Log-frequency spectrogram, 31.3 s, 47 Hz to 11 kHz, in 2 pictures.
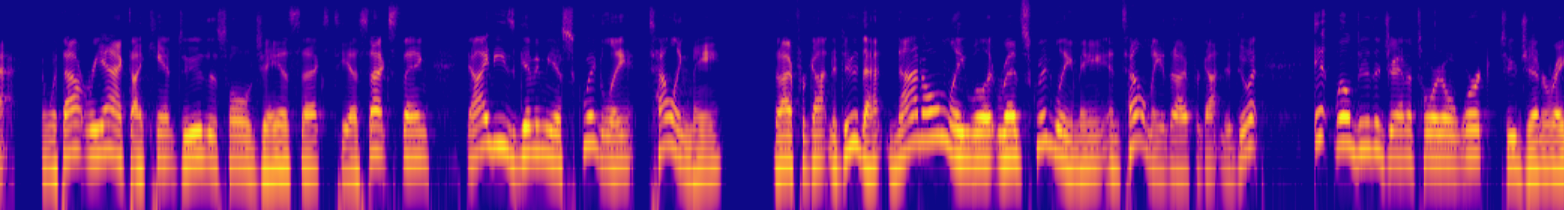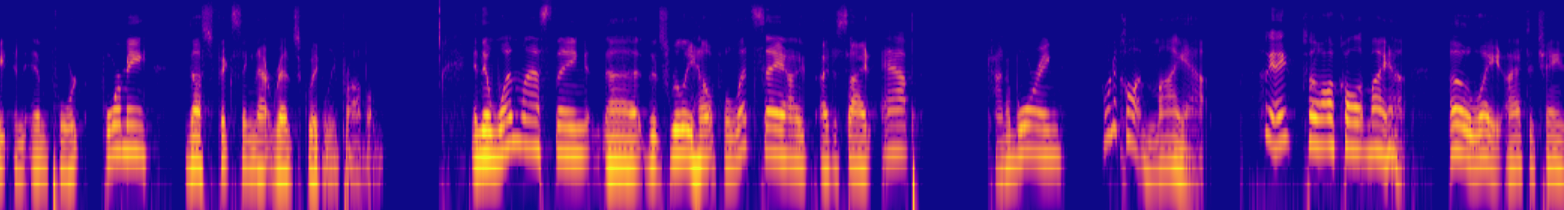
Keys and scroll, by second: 14.4 alt+Return.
